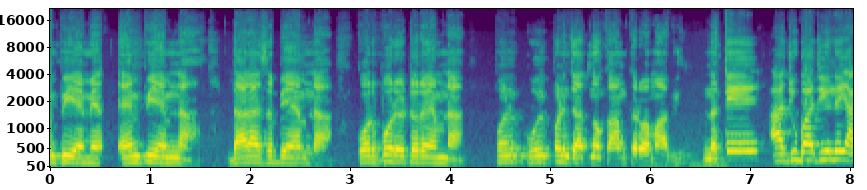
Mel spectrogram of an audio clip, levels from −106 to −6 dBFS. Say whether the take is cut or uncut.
cut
